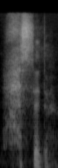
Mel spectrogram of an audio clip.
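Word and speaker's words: חֶסֶד: 발음이 조금 센데요, 헤세드 이렇게 발음을 해야 됩니다.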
